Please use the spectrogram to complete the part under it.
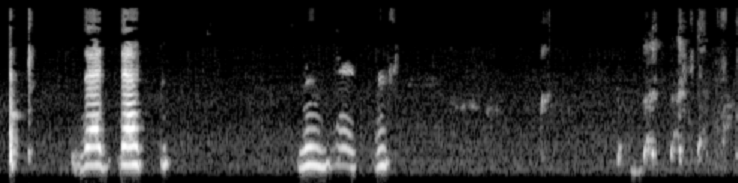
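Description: A toddler babbles and coos close by.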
